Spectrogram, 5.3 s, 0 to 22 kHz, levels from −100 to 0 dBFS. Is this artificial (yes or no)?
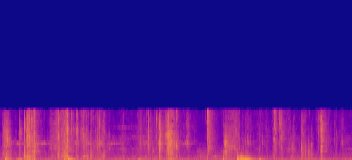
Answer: no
